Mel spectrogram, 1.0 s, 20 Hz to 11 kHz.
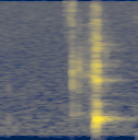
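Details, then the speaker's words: A single sharp, abrupt voiced hiccup in a quiet room. The person reports recurring non-stop hiccups lasting 1–3 days after corticosteroid shots, now after what they think was a steroid given during a head procedure to stop itching. "But I have a reaction that's a little unusual, which is that I get hiccups to corticosteroid shots."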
